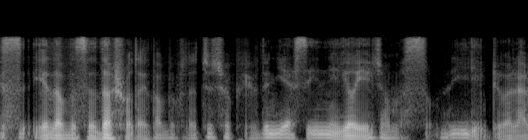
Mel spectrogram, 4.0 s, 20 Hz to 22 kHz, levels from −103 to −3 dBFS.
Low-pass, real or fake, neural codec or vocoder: 7.2 kHz; fake; codec, 16 kHz in and 24 kHz out, 0.4 kbps, LongCat-Audio-Codec, four codebook decoder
